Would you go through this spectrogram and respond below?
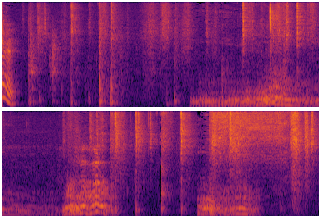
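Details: An Italian greyhound playing indoors with a wind-up toy makes drawn-out, rumbling growls in several bursts, mixed with clicks and clatter from the toy and floor, and a person's voice nearby.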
